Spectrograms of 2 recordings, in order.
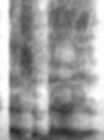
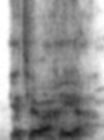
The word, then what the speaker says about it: Echevarria: We got Eric Echevarria. And I know I said it wrong. How I say the real way? How I say the real way? Echevarria. Hey, Echevarria.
